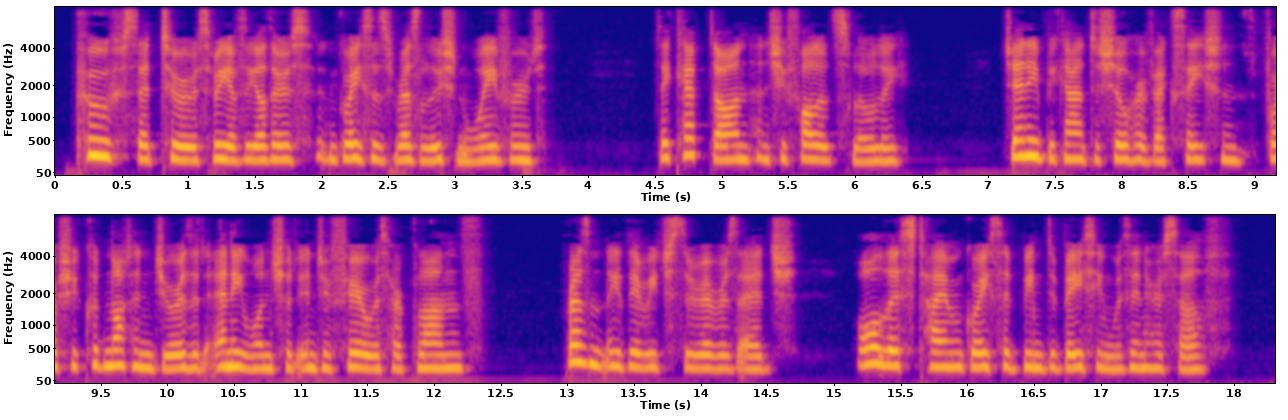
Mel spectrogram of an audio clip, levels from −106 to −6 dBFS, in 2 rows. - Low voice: No, high, 205 Hz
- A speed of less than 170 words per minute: No, average, 175 wpm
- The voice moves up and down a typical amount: No, narrow, 1.9 semitones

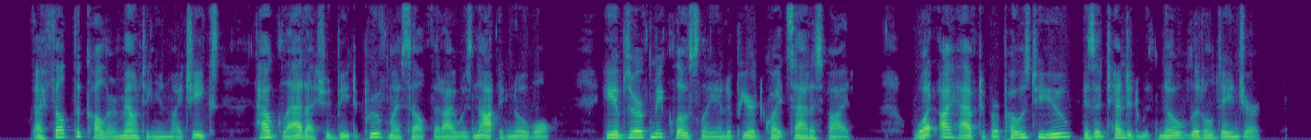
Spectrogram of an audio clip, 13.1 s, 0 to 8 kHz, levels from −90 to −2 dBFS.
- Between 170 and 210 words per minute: Yes, average, 195 wpm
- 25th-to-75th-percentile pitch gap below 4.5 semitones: No, average, 5.2 semitones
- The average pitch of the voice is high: No, low, 135 Hz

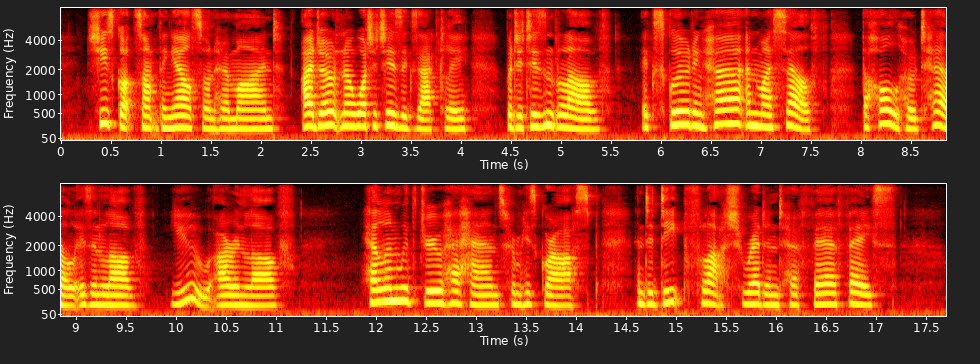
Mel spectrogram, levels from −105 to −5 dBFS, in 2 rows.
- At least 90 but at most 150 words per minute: No, average, 160 wpm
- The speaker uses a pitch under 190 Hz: No, high, 215 Hz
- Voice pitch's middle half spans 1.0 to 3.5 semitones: No, average, 4.1 semitones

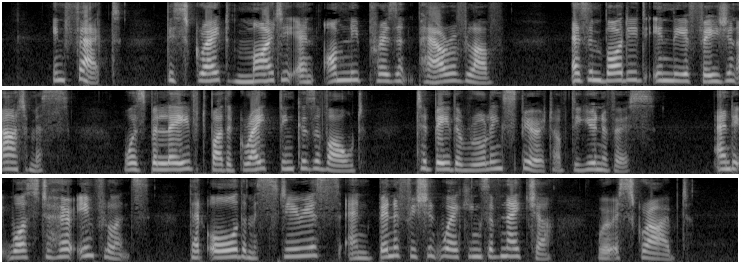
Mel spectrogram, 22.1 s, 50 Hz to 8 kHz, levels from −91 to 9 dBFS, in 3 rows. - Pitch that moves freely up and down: No, average, 2.9 semitones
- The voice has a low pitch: No, high, 240 Hz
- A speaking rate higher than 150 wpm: No, slow, 135 wpm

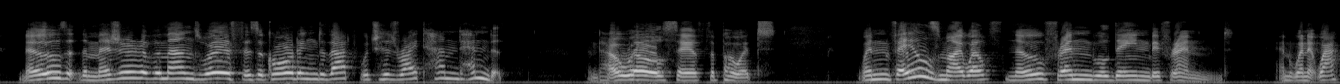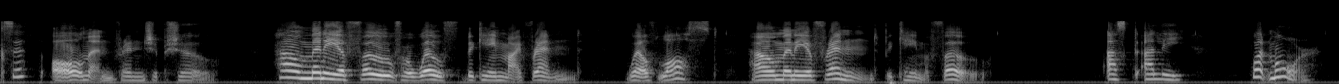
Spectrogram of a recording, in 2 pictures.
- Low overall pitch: No, high, 210 Hz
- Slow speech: No, average, 145 wpm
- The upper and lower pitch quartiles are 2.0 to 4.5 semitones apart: No, average, 4.9 semitones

